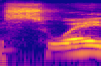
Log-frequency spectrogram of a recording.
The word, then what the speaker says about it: Sui: I meant Sui. S-U-I, Sui, Sui, Sui. Let's go to the pronunciation grid.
